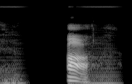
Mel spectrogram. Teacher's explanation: आ बोलने में आपका मुंह जो है पूरा खुलता है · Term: विवृत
